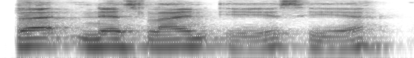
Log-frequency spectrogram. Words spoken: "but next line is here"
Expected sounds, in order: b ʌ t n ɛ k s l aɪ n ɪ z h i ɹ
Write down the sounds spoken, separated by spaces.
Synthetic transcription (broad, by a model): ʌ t n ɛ s l aɪ n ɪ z h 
